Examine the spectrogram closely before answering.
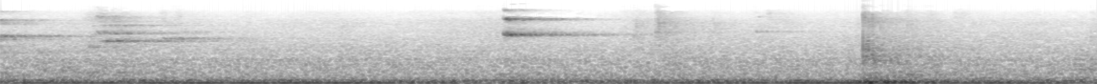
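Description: Basketball shoes squeaking on the gym floor several times, short high squeaks, and a basketball bouncing once about four seconds in, over a steady low hum.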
